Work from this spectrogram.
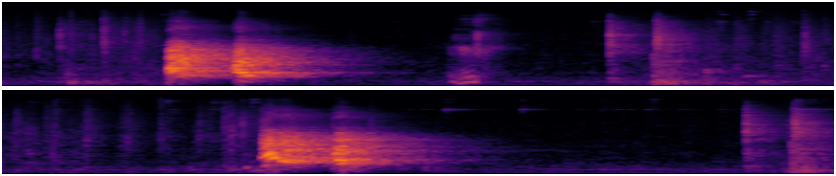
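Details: Border Collie after three days of rain: two loud, harsh bark bursts about four seconds apart, with scattered softer yips and thumps between them in an otherwise quiet indoor space.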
